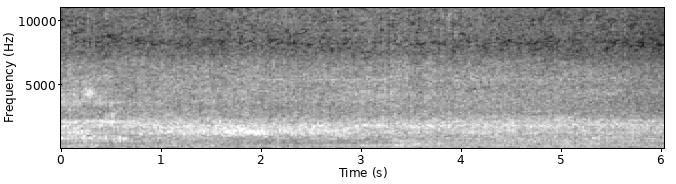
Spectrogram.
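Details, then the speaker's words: Marx 898 toy locomotive, lubed and tuned, running forward and reverse: steady buzzy raspy whirring, strongest up top; worn intermediate gear, likely to quiet as oxide wears off. "as I said as it runs it will probably become less noisy as that oxide wears off the part"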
